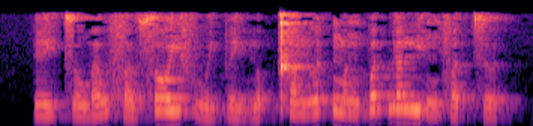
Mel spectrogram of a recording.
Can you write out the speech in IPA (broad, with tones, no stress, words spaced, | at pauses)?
e˨˧jt͡so˨w ɐ˥wfɐ˨w sɔː˥j fuː˨˩jpe˨˩jn̪ɐ˨˥p̚ kʰɐ˧mlɐ˥k̚ mɐ˧ŋpɐ˥t̚jɐ˥n jɪ˧ŋfɐ˨˥t̚t͡sɵ˨t̚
